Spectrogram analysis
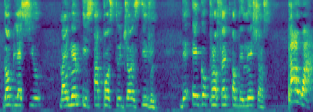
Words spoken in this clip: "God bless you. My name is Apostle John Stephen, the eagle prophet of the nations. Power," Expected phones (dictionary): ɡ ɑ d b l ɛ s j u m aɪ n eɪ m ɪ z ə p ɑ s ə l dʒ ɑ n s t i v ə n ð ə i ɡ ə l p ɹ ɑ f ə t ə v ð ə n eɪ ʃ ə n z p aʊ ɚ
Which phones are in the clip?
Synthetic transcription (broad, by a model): ɡ ɑ d b l ɛ s j u m aɪ n eɪ m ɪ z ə p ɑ s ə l dʒ ɑ n s t i v ə n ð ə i ɡ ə p ɹ ɑ f ə t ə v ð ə n eɪ ʃ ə n s p aʊ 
